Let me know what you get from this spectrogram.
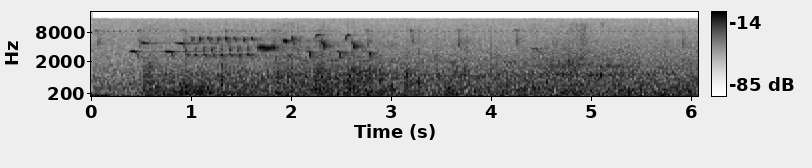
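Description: Faint background ambience with a bird chirping a quick run of high notes from about half a second to three seconds in.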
